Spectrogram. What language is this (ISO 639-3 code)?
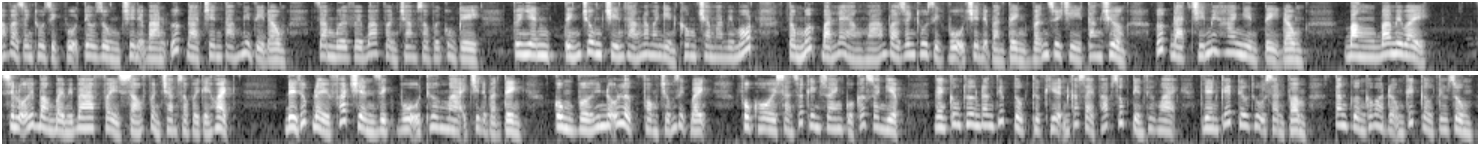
vie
